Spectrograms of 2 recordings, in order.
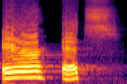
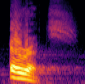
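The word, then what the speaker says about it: ארץ: And the syllables are broken here. Open, closed. So it's not Eretz, it's Eretz.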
